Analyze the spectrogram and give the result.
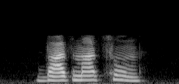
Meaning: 1. increase, augmentation 2. reproduction (the act of reproducing new individuals biologically), breeding
- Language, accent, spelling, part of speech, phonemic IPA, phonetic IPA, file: Armenian, Eastern Armenian, բազմացում, noun, /bɑzmɑˈt͡sʰum/, [bɑzmɑt͡sʰúm], Hy-բազմացում.ogg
